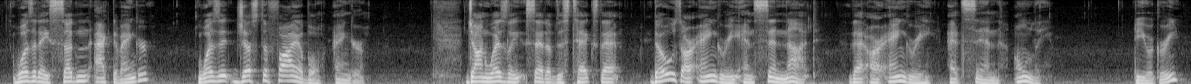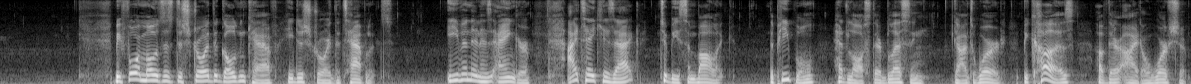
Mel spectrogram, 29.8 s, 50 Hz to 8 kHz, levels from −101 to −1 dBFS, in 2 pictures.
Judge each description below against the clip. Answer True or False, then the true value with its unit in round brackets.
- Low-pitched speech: True (120 Hz)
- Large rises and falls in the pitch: True (7.7 semitones)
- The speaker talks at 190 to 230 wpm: False (135 wpm)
